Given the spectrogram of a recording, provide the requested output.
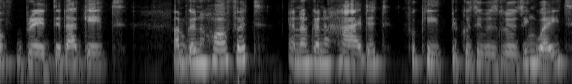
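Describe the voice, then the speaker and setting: Speaking at a moderate pace, the woman's voice is somewhat breathy. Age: 60s. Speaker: freed hostage. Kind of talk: testimony.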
